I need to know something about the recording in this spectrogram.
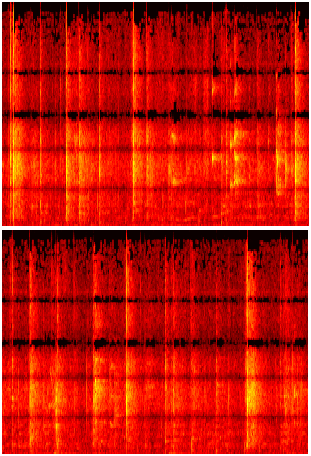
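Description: Rackets strike a shuttlecock back and forth, echoing in a large hall.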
